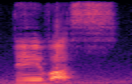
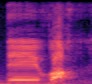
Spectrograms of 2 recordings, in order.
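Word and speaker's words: देवः: То есть ни один индус отдельно стоящее слово дева никогда не произнесет как девас. Он его произнесет как девах.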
